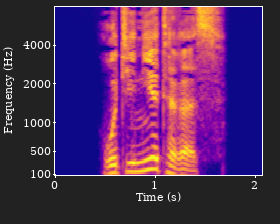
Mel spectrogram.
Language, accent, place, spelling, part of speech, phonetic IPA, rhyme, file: German, Germany, Berlin, routinierteres, adjective, [ʁutiˈniːɐ̯təʁəs], -iːɐ̯təʁəs, De-routinierteres.ogg
- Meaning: strong/mixed nominative/accusative neuter singular comparative degree of routiniert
